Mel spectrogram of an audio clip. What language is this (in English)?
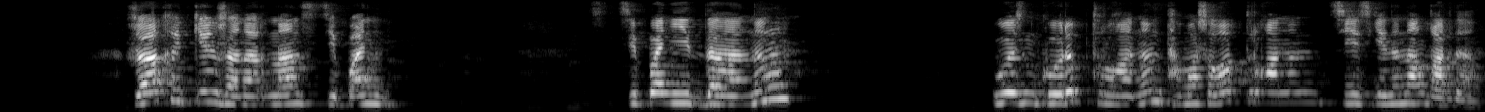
Kazakh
